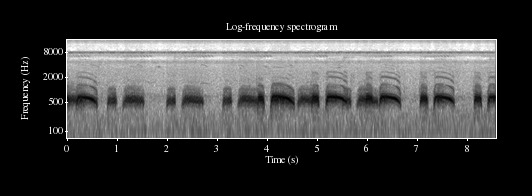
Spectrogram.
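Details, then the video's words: Decoy spotted dove with a very big voice cooing in a dense, almost continuous sequence of short and long low notes, several long coos bending downward, overlapping phrases for over eight seconds. "ต่อนกเขาใหญ่เจ้าสุดสาครแต้มที่ 49เฉลยเสียงใหญ่มาก"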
